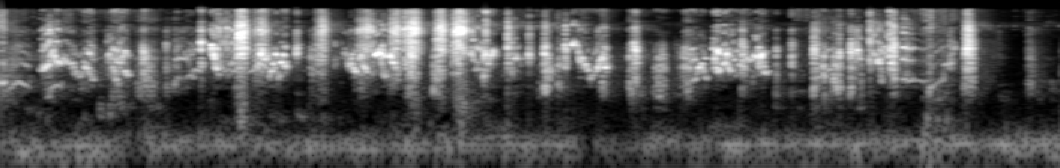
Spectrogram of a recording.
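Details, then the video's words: Male budgerigar, breeding condition, producing a dense, fast warble of scratchy chirps, squeaks and clicks, rising into a loud continuous twitter before a short lull and more chatter. "Suara Burung Parkit Jantan || BIRAHI PARAH"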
